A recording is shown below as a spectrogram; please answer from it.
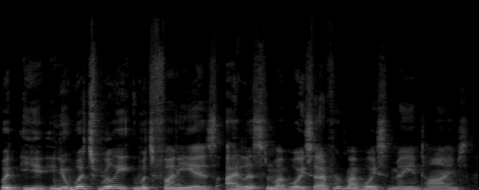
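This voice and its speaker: An older woman with a deep alto voice, casually chatting on her live stream and reading out viewer comments, laughing often between remarks. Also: animated, a little fast, darkish tone.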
